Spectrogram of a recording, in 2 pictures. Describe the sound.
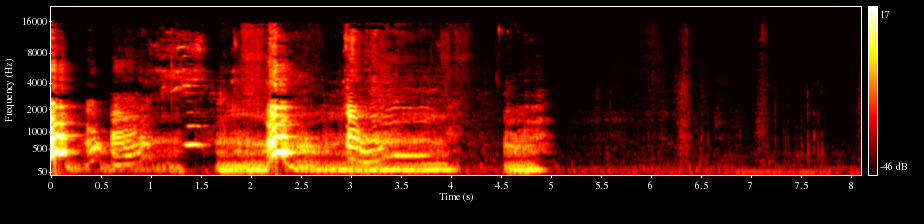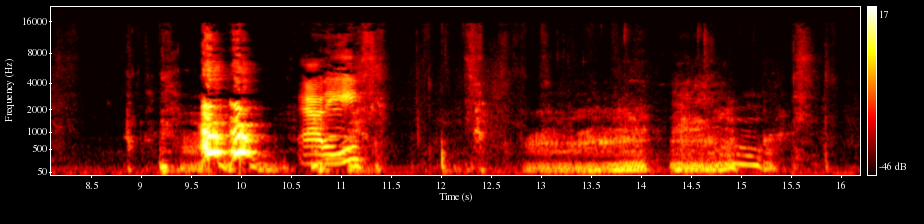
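Dogs bark and growl at each other in two clusters of gruff, loud outbursts separated by a quiet stretch, with a person's voice briefly speaking.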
